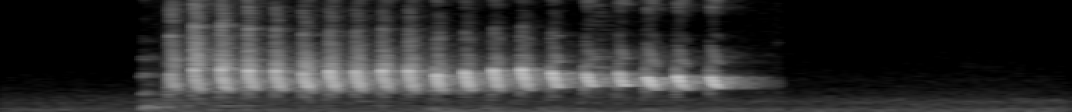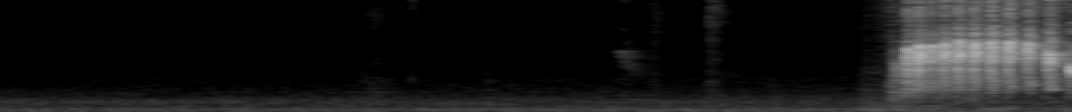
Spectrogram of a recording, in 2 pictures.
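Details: Orange-spotted bulbul (katem) in energetic gacor singing for songbird contests: a fast rattle of sharp high notes starting slightly higher and easing down over two seconds, a long quiet gap, then a new burst at the end.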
